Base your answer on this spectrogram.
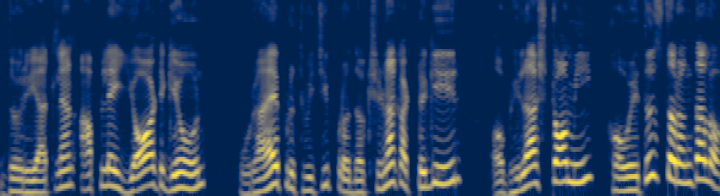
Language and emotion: Goan Konkani, happy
